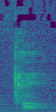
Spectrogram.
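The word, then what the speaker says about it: ト: To. This is to or to. Pronounce it as to, like in the word toe.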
